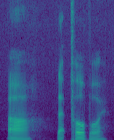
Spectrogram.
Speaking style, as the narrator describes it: sighed Mrs

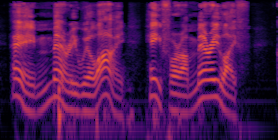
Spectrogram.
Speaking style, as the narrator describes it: cried he

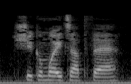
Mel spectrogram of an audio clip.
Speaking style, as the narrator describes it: he said with a grunt

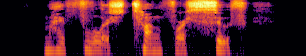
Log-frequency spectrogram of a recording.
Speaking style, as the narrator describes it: growled Little John to Arthur a Bland

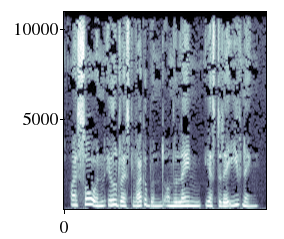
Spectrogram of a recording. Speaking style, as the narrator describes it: said Mr

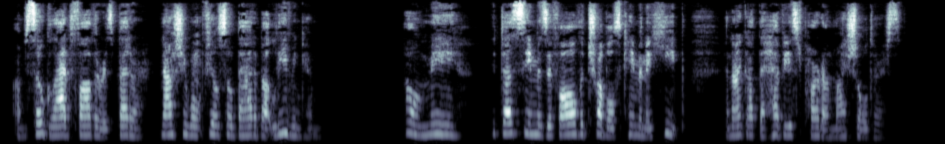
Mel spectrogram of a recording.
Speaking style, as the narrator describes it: sighed Joe

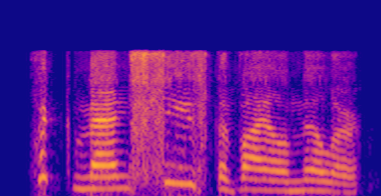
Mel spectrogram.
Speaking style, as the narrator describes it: cried Stutely, who was nigh choking with laughter

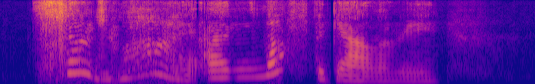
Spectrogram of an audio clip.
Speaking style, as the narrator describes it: Helen would have exclaimed

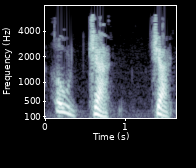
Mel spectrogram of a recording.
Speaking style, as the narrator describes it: she cried

